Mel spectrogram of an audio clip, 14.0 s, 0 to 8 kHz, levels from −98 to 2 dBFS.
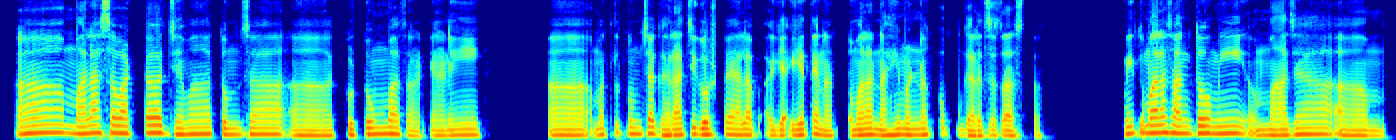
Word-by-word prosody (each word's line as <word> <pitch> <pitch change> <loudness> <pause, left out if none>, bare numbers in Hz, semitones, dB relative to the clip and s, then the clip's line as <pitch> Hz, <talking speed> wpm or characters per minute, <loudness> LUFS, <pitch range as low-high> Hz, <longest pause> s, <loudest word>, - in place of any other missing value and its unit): अ, - - -5 0.5
मला 150 +1 +1
असं 165 0 0
वाटतं 160 +1 +3
जेव्हा 135 +1 +1
तुमचा 130 +1 -1 0.4
अ, 110 0 -1 0.2
कुटुंबाचा 135 0 +1 0.3
आणि 115 +2 -1 0.7
अ, - - -5 0.4
मतलब 125 +4 -5
तुमच्या 140 +1 0
घराची 120 +3 +1
गोष्ट 125 0 +1
याला 120 -1 +2 0.3
य 115 - +2
येते 120 +3 +1
ना, 105 -3 0
तुम्हाला 115 +3 +1
नाही 115 +1 +2
म्हणणं 125 0 +2
खूप 135 0 -11 0.2
गरजेचं 110 +1 -1
असतं. 100 - -11 0.9
मी 145 - +2
तुम्हाला 160 +1 +4
सांगतो, 155 -1 +3
मी 150 0 +1 0.2
माझ्या 115 +3 +1 0.3
अं, 110 -2 -2
125 Hz, 130 wpm, -23 LUFS, 115-145 Hz, 0.9 s, तुम्हाला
